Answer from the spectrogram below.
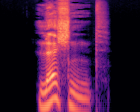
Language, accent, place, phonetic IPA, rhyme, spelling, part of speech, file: German, Germany, Berlin, [ˈlœʃn̩t], -œʃn̩t, löschend, verb, De-löschend.ogg
- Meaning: present participle of löschen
